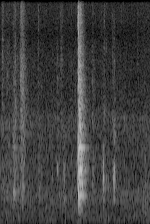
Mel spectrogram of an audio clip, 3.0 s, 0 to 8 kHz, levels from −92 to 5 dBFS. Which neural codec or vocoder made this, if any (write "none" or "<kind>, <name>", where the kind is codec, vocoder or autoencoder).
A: none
